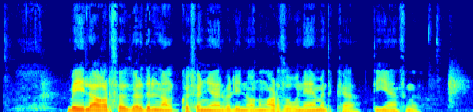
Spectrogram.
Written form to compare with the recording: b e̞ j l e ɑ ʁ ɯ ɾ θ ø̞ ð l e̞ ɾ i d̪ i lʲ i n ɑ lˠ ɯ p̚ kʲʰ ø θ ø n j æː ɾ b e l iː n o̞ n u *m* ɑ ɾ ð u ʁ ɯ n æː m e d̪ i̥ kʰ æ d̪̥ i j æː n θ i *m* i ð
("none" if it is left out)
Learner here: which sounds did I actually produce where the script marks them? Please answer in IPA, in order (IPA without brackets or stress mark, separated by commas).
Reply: ŋ, ŋ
